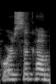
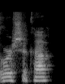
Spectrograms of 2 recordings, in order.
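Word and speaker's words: Orsika: But first and foremost, for everybody on the call, just so you know, it's pronounced with an SH sound. It looks like Orsica, but it's Orshika.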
